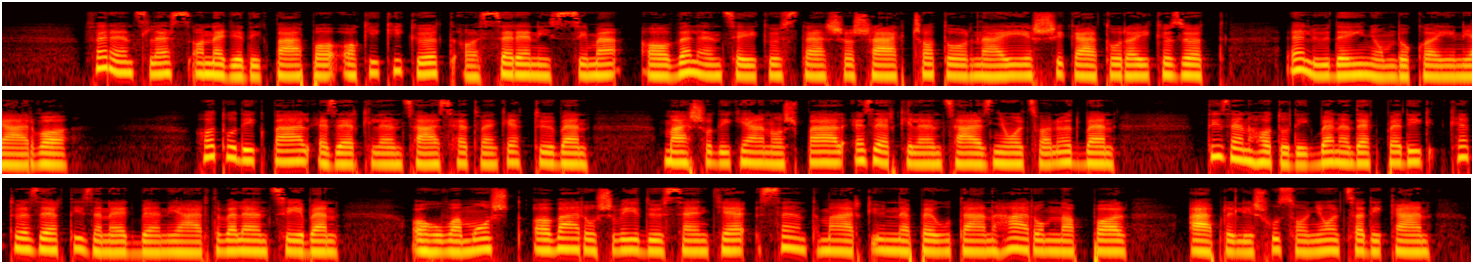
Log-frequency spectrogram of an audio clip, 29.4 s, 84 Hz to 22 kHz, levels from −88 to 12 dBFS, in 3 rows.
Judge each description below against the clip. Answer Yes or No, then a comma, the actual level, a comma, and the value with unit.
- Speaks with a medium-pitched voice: Yes, medium, 180 Hz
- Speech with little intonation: Yes, narrow, 1.7 semitones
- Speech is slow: Yes, slow, 90 wpm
